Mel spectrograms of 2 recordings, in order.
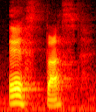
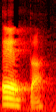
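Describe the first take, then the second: First: The s sounds are fully pronounced. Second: The s sounds are dropped completely. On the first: This is the standard form. "que es la forma estándar de pronunciar esa palabra" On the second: This is how Dominican Spanish says it. "omití las S por completo"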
